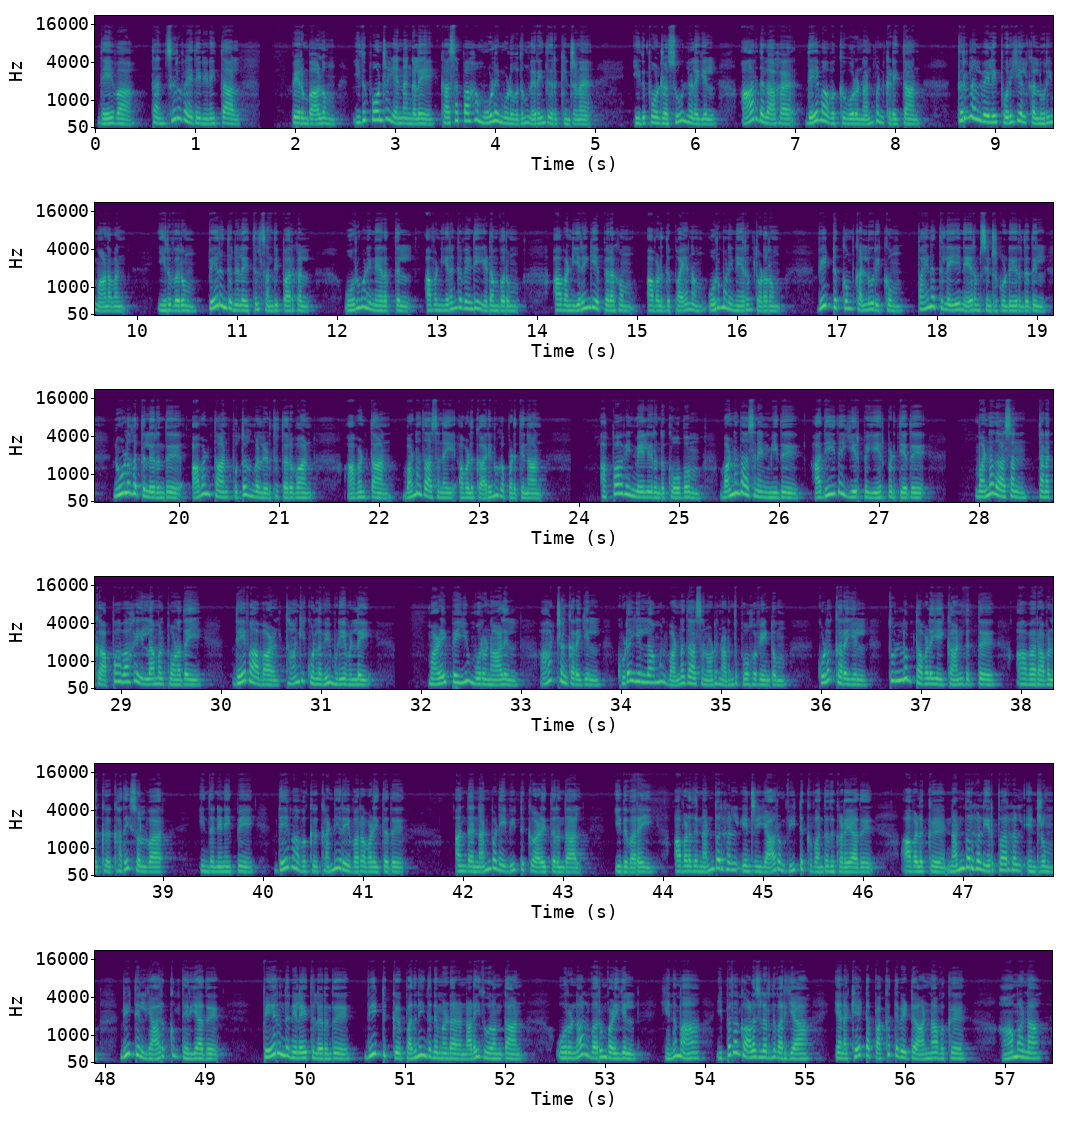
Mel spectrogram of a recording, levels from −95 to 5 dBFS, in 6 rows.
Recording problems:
wrong speed, natural pitch; too fast; 1.6 times normal speed

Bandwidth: 15 kHz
